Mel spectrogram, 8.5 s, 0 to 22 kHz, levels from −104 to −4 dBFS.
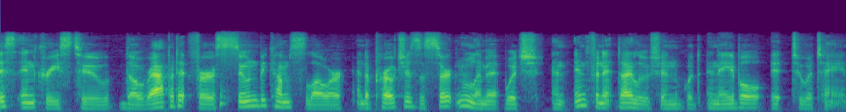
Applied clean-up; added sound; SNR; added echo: neural mask model RNNoise.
